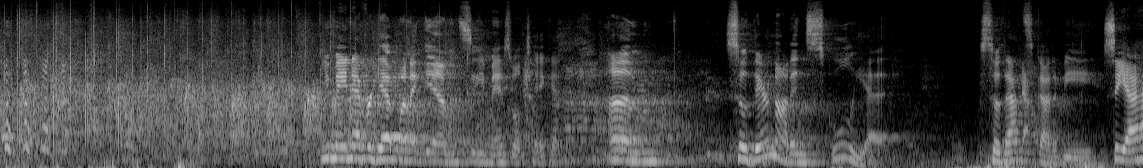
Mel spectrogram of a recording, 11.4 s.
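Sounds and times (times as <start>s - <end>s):
laughter: 0.0s - 1.5s, 3.9s - 7.3s
audience applause: 0.0s - 5.0s
speech: 3.2s - 9.0s, 9.8s - 11.4s.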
